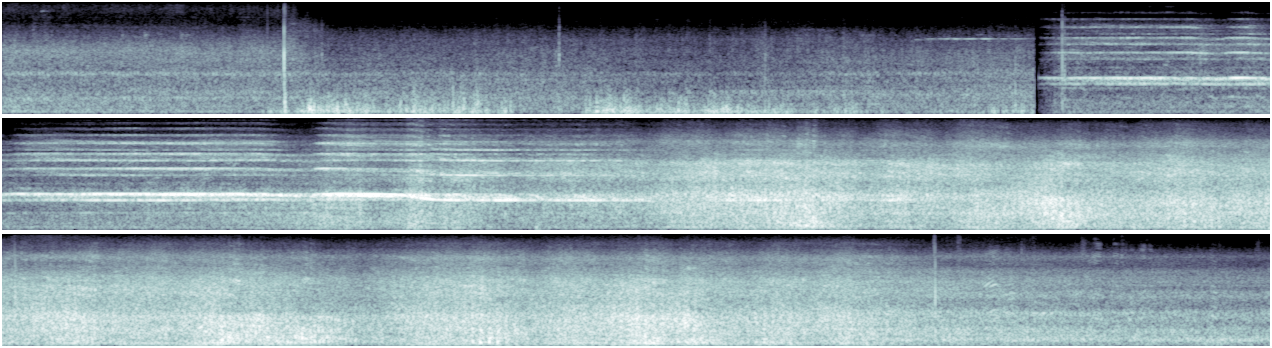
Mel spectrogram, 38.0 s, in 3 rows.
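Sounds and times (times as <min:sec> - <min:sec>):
locomotive horn: 0:10.4 - 0:19.3
train coaches clattering on rails: 0:15.8 - 0:38.0.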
